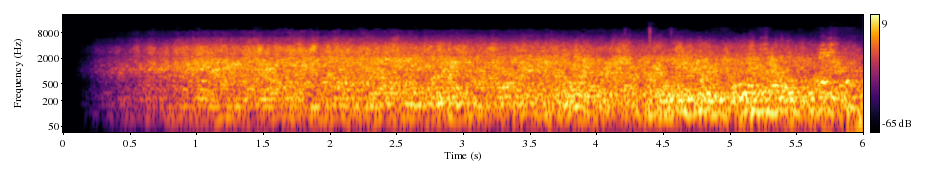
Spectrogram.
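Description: Jet aircraft engine roar that fades in from silence and keeps growing slowly louder.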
